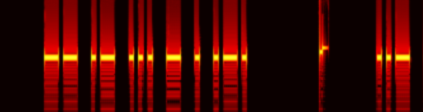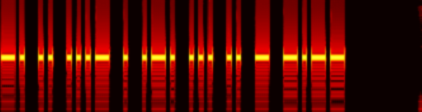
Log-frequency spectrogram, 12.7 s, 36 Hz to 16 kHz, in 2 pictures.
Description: Morse code, heard as a keyed tone, about 17 wpm, 700 Hz. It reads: MASTER UNIVERSITY
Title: Sentences from Top 1300 Words - New Word Drill Alt - 17wpm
